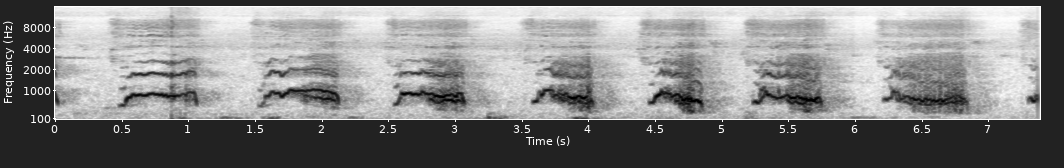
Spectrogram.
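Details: Holland Lop rabbit Blueberry, female, asleep and snoring; seven drawn-out whistling breaths about a second apart, growing rougher and more wheezy toward the end.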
